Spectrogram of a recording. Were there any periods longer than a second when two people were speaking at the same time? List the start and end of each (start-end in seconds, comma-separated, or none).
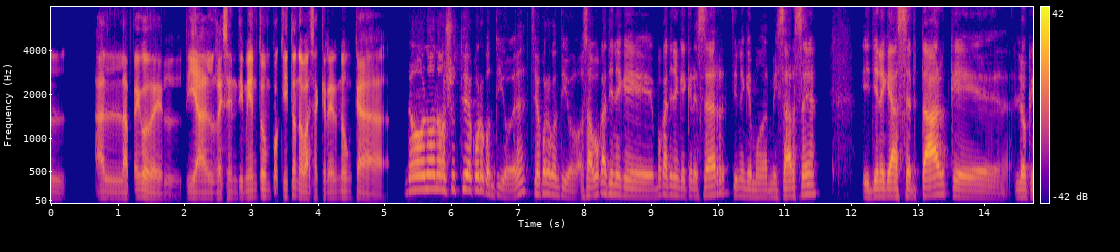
none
